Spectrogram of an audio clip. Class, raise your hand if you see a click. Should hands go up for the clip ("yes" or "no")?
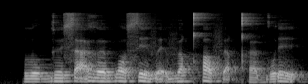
no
